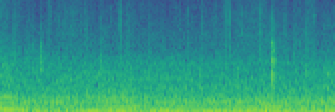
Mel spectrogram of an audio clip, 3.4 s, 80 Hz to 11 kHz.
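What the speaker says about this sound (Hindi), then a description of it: "काफी जल्दी जल्दी गाड़ी गियर बदल रही है, टर्बो पड़ गया है" Inside a Skoda Slavia 1.5 automatic with a turbo engine, a steady low cabin rumble of engine and road noise holds under hard acceleration, even and continuous with no voices.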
